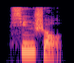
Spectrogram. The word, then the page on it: 新手: xīn shǒu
